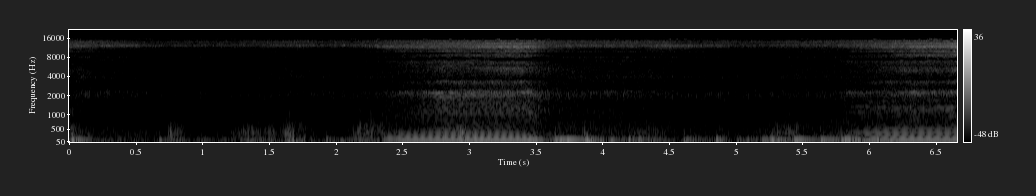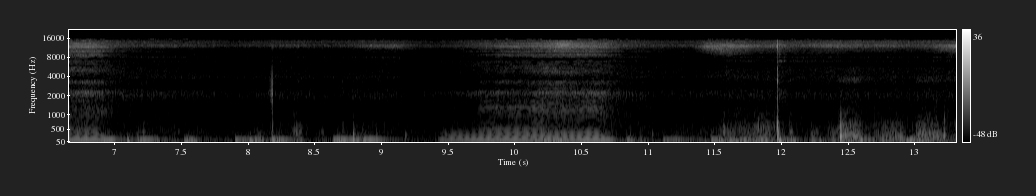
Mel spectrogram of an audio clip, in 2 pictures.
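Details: Adult's own snoring during sleep: three droning, buzzing breaths about four seconds apart, low and steady in pitch, over room noise; snoring.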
